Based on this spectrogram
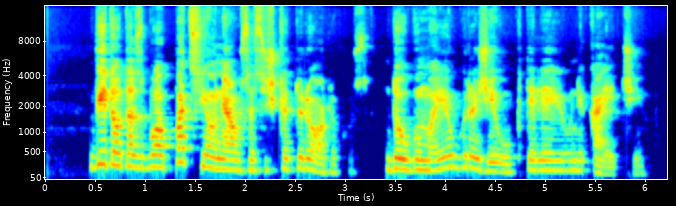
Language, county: Lithuanian, Telšiai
